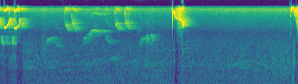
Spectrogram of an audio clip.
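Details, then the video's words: Orange-headed thrush song used as a lure so other birds answer: soft, sliding whistled phrases in the middle range, with loud, bright high bursts at the start, near three and a half seconds and at the end. "PANCINGAN ANIS MERAH MANTAP YANG LAIN LANGSUNG NYAUT"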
